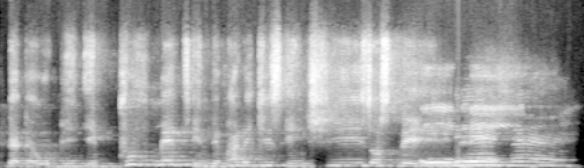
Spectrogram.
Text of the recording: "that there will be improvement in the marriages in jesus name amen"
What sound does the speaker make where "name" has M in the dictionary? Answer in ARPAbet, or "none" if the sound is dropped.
none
